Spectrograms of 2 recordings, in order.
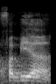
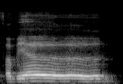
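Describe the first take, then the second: First: The name is said in a plain voice. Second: The name sounds bleating and echo-like. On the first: "você pede para ela" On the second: "O som sai meio egofônico"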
